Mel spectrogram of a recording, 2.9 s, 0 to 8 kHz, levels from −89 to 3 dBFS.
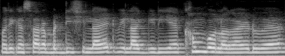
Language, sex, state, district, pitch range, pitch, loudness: Rajasthani, female, Rajasthan, Nagaur, 205-220 Hz, 210 Hz, -15 LUFS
